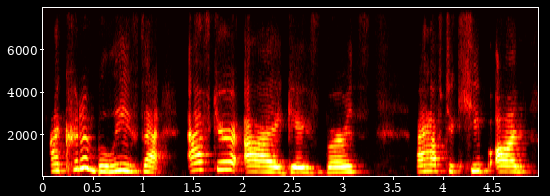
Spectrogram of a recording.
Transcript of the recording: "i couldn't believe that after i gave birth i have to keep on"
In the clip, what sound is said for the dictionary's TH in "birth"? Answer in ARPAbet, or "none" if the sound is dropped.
TH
